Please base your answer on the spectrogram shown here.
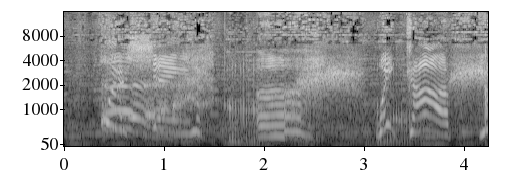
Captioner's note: keeps snoring; loud snoring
